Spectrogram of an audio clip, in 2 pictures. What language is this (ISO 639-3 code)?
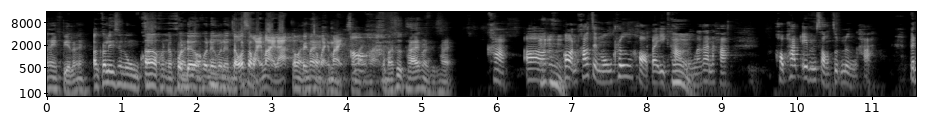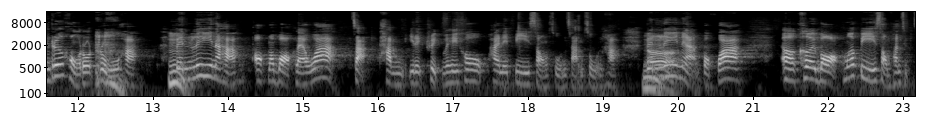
tha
